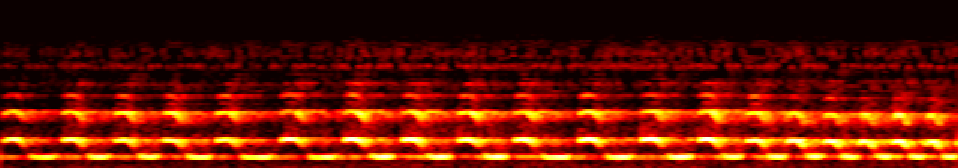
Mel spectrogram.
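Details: Distant troops of wild siamang gibbons calling in jungle, their voices eerily human: a fast run of short, harmonic, hooting notes, about two or three a second, each dipping then lifting in pitch over a steady droning background.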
